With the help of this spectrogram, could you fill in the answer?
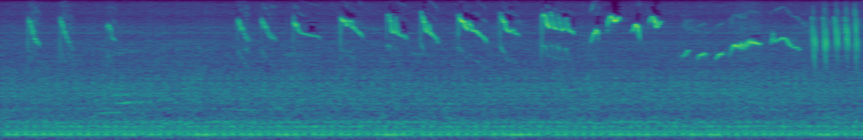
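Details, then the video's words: White-eye sounds played to prompt a reluctant bird to sing: sharp high downslurred chirps that speed up, followed by a brief warbled whistled phrase and a final rapid trill, with a low hum throughout. "pancingan burung pleci susah bunyi"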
